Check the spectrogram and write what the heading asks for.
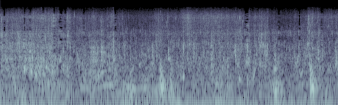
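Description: Water splashing and sloshing around a rowing boat and its oars as the crew rows, over a steady rush of wind.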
